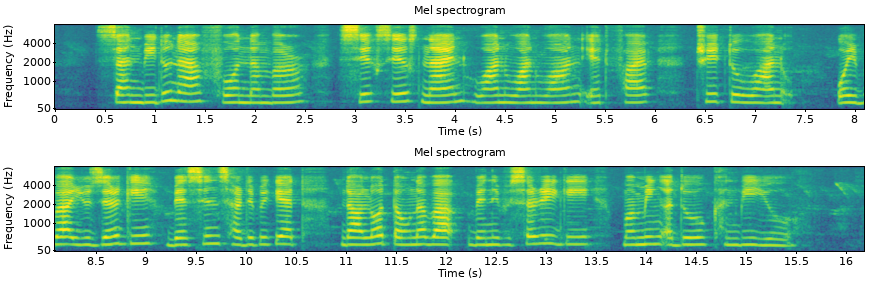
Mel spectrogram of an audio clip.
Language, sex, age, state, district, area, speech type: Manipuri, female, 30-45, Manipur, Senapati, rural, read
